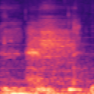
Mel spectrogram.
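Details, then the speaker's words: Chihuahua lying in a bed beside the owner, snoring loudly during recording; snoring. "I have a Chihuahua who lays in a bed next to me and he is the champion snorer. So, you will hear him almost in every video I do snoring away."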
